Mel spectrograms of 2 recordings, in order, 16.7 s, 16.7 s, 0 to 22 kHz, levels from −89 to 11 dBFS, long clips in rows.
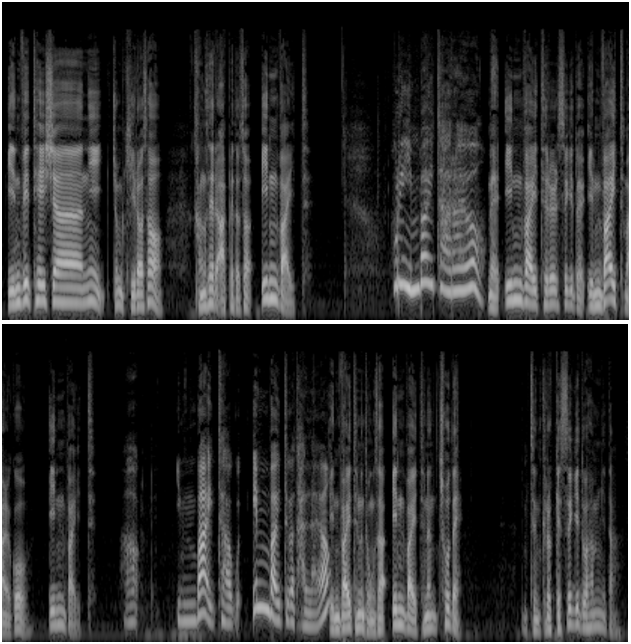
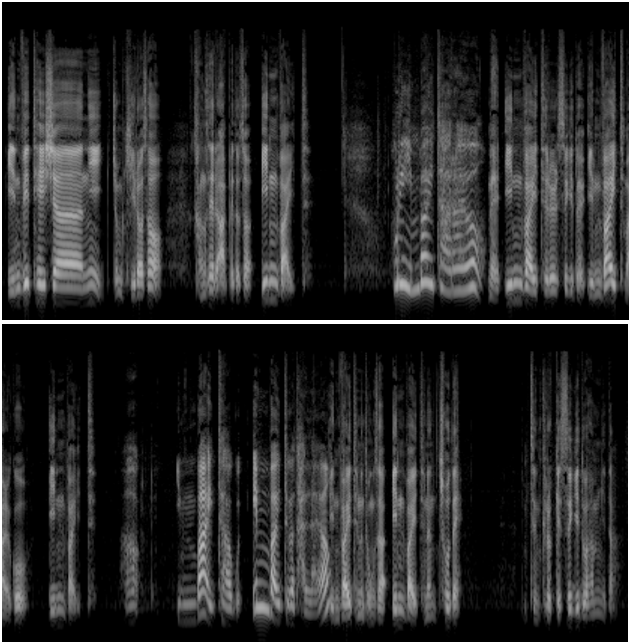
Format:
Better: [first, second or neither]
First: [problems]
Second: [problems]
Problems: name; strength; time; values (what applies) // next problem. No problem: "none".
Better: first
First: none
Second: thin; very; fading below 350 Hz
